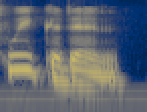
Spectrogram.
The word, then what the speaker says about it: Suikoden: evident about the title the pronunciation in chinese as shuyujong and in japanese the pronunciation is suikeden because of these two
